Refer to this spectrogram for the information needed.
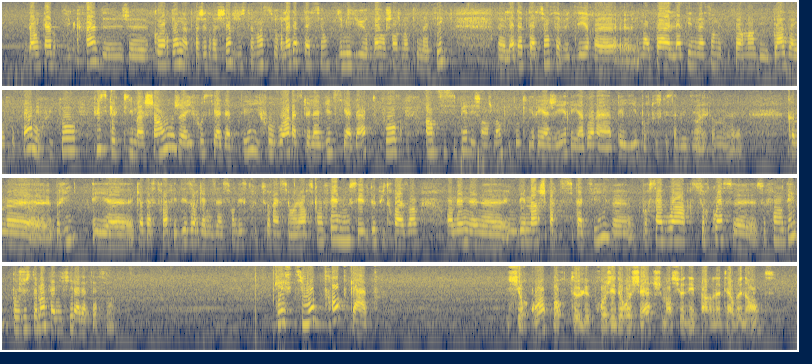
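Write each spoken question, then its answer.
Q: Sur quoi porte le projet de recherche mentionné par l'intervenante?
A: Sur l'adaptation du milieu urbain au changement climatique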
